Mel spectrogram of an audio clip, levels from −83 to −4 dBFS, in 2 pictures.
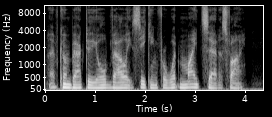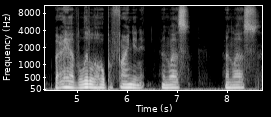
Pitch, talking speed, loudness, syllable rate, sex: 110 Hz, 150 wpm, -21 LUFS, 4.5 syllables/s, male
